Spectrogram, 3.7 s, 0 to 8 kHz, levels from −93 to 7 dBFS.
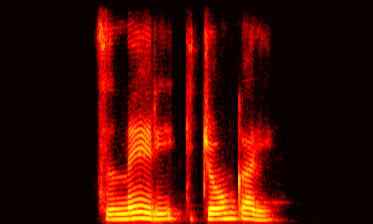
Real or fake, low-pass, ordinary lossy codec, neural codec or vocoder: fake; 7.2 kHz; Opus, 32 kbps; codec, 44.1 kHz, 7.8 kbps, DAC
